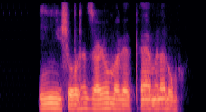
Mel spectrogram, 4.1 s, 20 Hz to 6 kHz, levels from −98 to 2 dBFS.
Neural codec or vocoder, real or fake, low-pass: codec, 16 kHz, 0.9 kbps, LongCat-Audio-Codec; fake; 5.4 kHz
